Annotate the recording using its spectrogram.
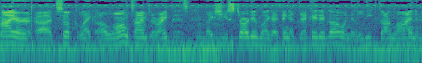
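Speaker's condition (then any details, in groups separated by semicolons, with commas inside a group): No condition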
